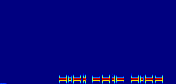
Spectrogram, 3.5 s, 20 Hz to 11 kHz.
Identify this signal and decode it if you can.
Morse code, heard as a keyed tone, about 25 wpm, 700 Hz. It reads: CQY
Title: USA Call Sign Postfixes - 3 Letters 25wpm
